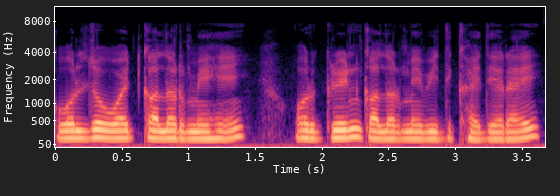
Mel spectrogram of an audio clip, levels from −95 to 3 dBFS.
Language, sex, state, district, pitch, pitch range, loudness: Hindi, male, Arunachal Pradesh, Longding, 140 Hz, 130-145 Hz, -14 LUFS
